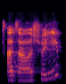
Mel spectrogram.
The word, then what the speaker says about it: Tsatsalashvili: My last name is very hard to pronounce even for Georgians, but it's Atalashvili.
